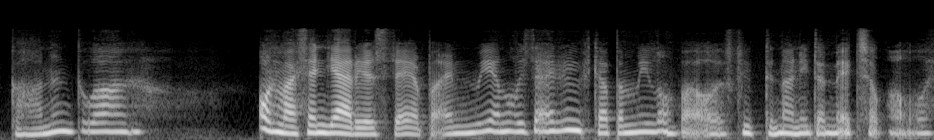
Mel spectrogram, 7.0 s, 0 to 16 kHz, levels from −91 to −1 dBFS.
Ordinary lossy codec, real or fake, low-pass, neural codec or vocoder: none; fake; 7.2 kHz; codec, 16 kHz, 0.5 kbps, FunCodec, trained on LibriTTS, 25 frames a second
